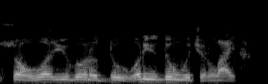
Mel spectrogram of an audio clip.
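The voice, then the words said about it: Broken accent. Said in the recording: “with a broken accent.”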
